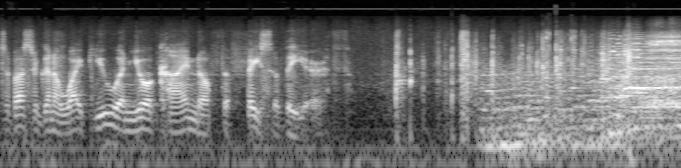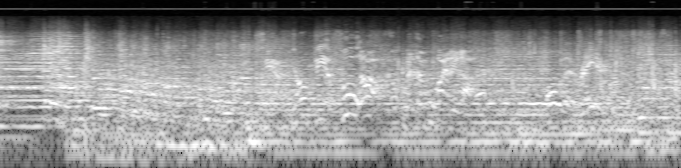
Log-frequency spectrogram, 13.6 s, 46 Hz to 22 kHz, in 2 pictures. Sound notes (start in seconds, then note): 4.4 paper tearing; 4.5 ominous music; 6.4 smack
